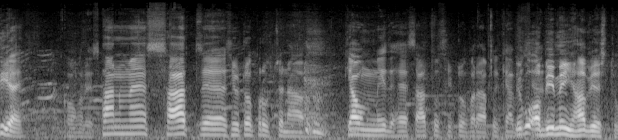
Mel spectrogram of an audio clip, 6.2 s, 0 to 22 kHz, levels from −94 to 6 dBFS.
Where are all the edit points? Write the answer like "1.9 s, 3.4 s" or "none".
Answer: 0.9 s

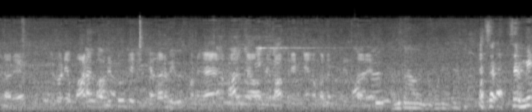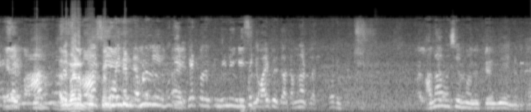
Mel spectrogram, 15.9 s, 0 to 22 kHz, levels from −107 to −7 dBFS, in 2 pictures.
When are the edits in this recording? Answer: none

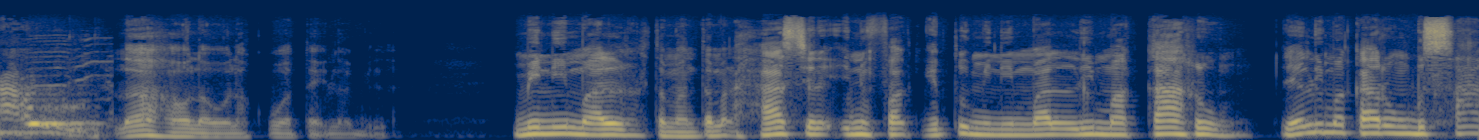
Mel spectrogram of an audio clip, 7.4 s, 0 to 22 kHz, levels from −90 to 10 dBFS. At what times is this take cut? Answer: none

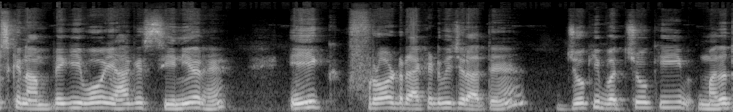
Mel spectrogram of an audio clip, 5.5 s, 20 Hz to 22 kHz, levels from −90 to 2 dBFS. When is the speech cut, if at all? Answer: none

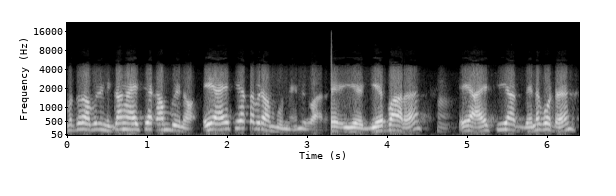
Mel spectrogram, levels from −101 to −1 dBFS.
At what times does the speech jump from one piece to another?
2.1 s

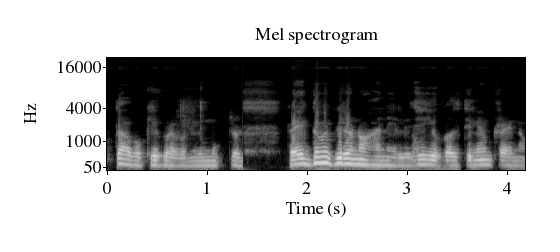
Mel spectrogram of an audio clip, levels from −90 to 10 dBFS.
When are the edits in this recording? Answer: 1.4 s

